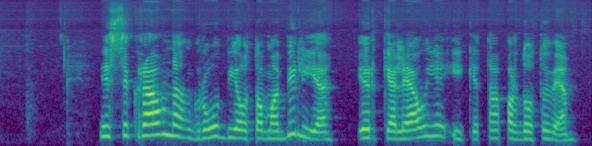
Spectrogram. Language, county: Lithuanian, Marijampolė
